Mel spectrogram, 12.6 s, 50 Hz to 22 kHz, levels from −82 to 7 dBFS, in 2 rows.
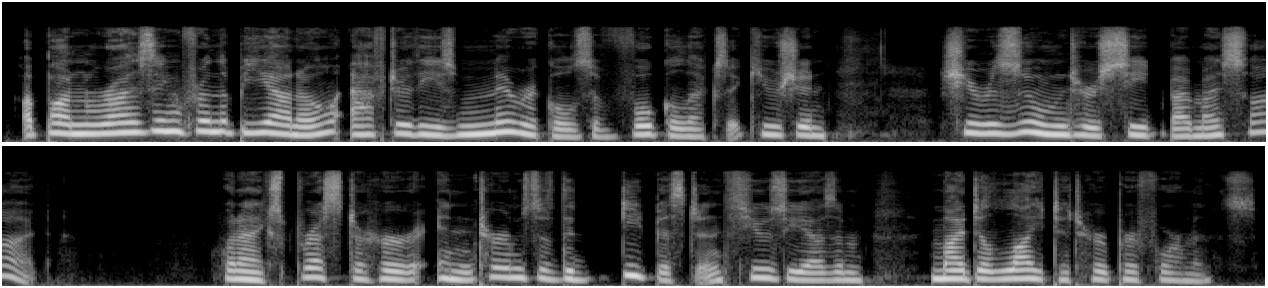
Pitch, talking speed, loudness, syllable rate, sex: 205 Hz, 160 wpm, -17 LUFS, 5.3 syllables/s, female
